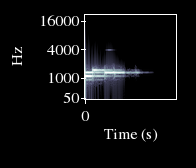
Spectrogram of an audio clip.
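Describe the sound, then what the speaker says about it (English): A single short electronic ring from a business phone, a clear steady tone that fades out within a second, heard alone. "my business line is calling me right now"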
